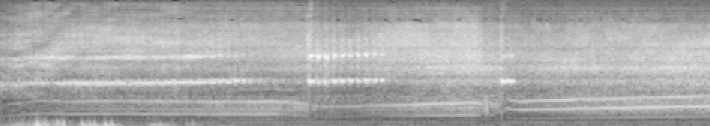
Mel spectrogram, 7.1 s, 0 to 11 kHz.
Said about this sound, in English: That's what a BMW with a V10 sounds like.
